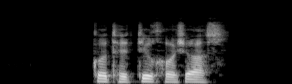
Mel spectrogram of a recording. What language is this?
Kalkoti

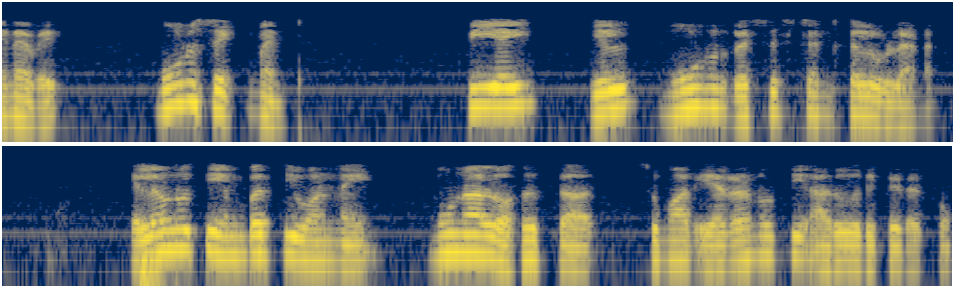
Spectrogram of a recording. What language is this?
Tamil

